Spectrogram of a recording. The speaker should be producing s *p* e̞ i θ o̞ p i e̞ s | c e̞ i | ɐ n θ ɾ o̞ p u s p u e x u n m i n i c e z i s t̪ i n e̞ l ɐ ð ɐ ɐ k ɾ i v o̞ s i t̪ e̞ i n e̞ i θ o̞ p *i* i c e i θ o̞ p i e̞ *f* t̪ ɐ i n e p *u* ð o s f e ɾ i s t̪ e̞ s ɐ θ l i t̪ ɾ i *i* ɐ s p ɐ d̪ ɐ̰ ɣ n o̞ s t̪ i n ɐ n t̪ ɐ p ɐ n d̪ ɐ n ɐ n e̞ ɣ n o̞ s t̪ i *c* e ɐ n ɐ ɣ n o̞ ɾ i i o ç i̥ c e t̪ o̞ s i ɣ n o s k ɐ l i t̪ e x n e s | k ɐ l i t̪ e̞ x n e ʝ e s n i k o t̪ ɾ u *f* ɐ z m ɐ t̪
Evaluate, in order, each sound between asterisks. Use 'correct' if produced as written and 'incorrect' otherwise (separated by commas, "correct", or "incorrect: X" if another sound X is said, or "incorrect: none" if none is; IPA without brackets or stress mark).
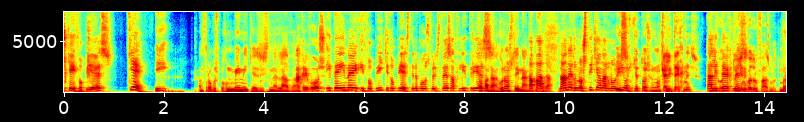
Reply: incorrect: c, correct, incorrect: s, incorrect: o, incorrect: e, correct, correct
